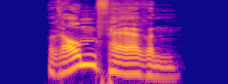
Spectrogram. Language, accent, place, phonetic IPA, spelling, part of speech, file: German, Germany, Berlin, [ˈʁaʊ̯mˌfɛːʁən], Raumfähren, noun, De-Raumfähren.ogg
- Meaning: plural of Raumfähre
